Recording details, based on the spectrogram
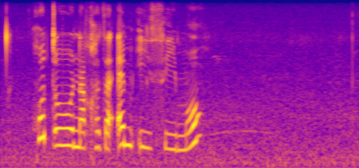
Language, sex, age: Tswana, female, 25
